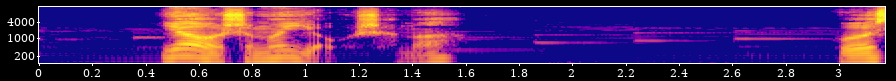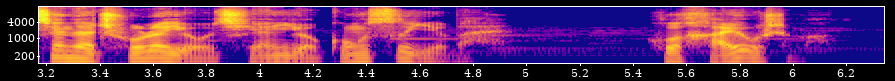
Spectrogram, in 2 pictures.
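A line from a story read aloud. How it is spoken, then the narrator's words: Sarcastic. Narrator (Chinese): 阎洛北讽刺的说道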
